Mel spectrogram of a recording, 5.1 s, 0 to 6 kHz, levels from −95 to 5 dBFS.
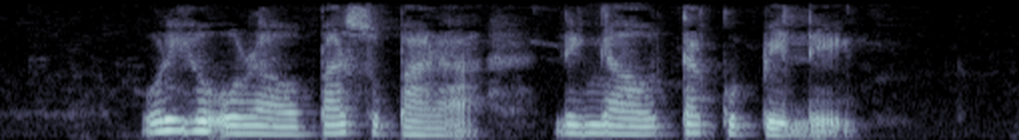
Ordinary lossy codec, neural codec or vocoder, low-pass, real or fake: MP3, 48 kbps; vocoder, 44.1 kHz, 128 mel bands every 256 samples, BigVGAN v2; 5.4 kHz; fake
